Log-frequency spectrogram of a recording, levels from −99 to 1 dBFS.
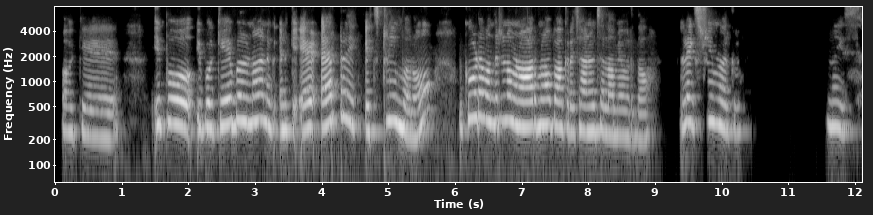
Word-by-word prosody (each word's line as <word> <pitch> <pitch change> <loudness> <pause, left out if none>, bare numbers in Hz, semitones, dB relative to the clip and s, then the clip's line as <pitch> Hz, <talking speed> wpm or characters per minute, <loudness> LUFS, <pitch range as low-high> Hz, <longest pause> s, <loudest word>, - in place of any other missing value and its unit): Okay. 245 -2 -8 1.0
இப்போ 300 +2 -2 0.4
இப்போ 280 +1 0 0.2
கேபிள்ன்னா 320 +2 +2
எனக்கு 285 -5 -2
எனக்கு 260 0 -1 0.2
ஏர் 285 +1 +2 0.2
Airtel 345 +2 0 0.3
Extreme 295 +6 0
வரும். 220 - -3 0.6
கூட 370 +1 +4
வந்துட்டு 330 +1 -1
நம்ம 320 -3 +3
நார்மலா 295 +1 +7
பார்க்குற 280 -3 +1
சேனல்ஸ் 255 0 -1
எல்லாமே 230 -1 -4
வருதா? 215 -2 -9 0.5
இல்ல 300 +3 -3
Extremeல 310 -1 -2
இருக்கது 255 -1 -12 1.3
நைஸ் 265 -2 -5
285 Hz, 110 wpm, -21 LUFS, 255-320 Hz, 1.3 s, நார்மலா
